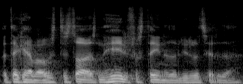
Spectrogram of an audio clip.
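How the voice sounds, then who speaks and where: A man's voice: lowish voice, fairly even intonation, darkish tone, a little hiss or hum. A man recounting a past night in a documentary interview, hesitant and full of fillers.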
